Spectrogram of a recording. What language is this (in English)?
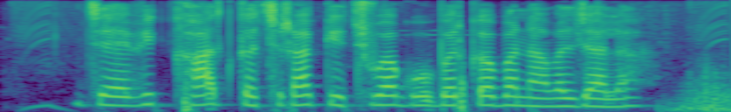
Bhojpuri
